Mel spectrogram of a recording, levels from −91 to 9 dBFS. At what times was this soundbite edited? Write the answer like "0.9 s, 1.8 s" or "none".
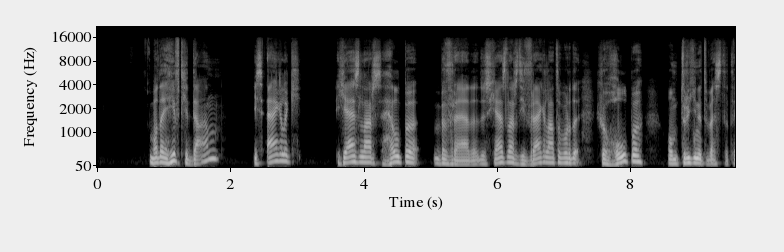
none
